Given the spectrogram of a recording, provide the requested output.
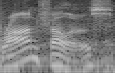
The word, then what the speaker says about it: Ron Fellows: I'm not saying it because I got accused of pronouncing it incorrectly a couple days ago. Oh, I didn't know that. It's Ron Fellows.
